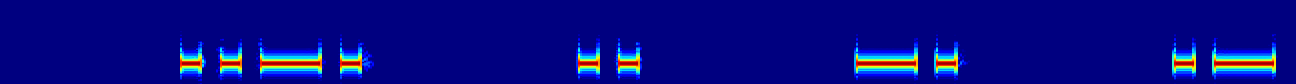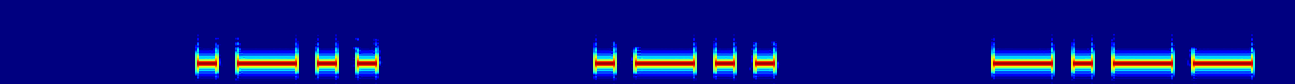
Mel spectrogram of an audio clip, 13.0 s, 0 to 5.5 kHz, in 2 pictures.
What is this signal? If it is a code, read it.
Morse code, heard as a keyed tone, about 12 wpm, spaced as for 6 wpm, 650 Hz. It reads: FINALLY
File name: Engelske ord 12-6 wpm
